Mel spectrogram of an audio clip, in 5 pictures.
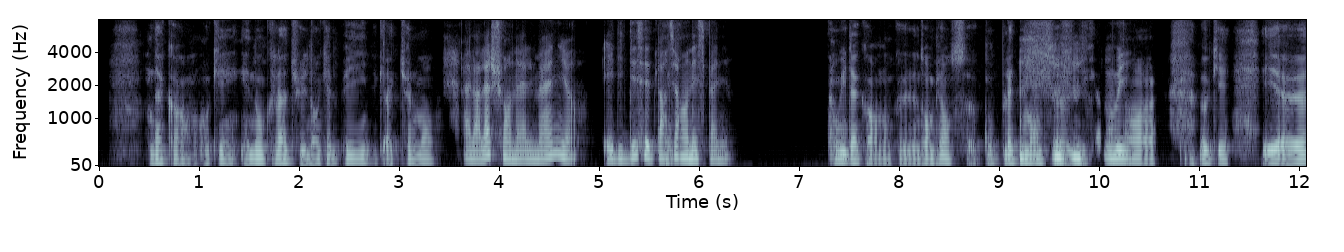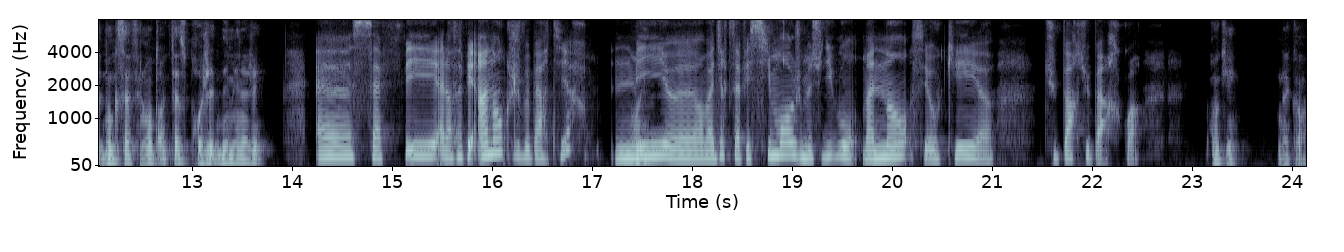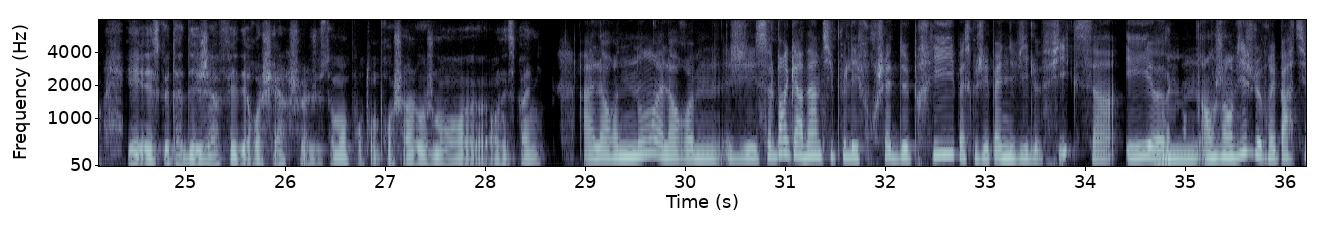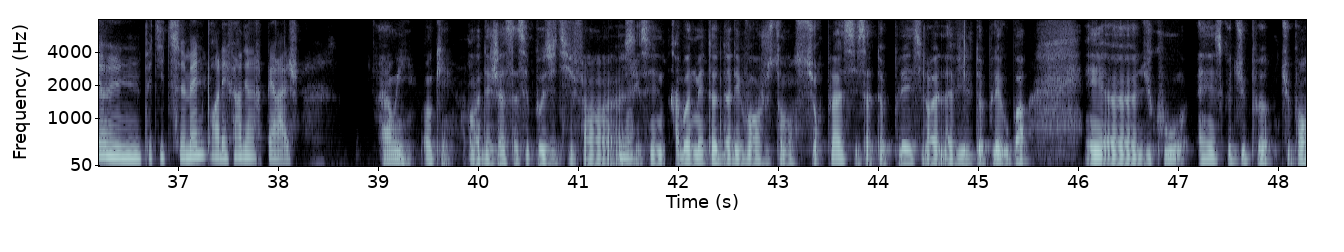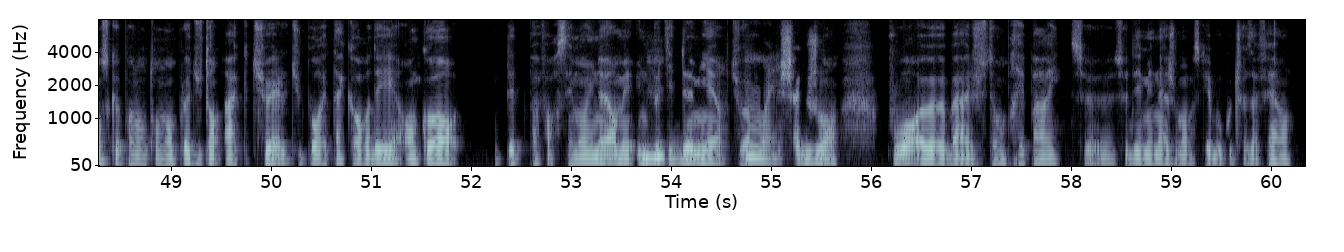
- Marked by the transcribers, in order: chuckle; stressed: "sur"; stressed: "actuel"
- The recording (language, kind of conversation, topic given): French, advice, Comment puis-je prioriser mes tâches quand tout semble urgent ?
